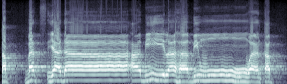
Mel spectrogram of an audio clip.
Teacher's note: Huruf qalqalah ditekan dulu karena tasydid, kemudian dipantulkan.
